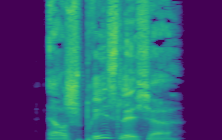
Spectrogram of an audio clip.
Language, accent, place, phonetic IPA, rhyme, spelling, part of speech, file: German, Germany, Berlin, [ɛɐ̯ˈʃpʁiːslɪçə], -iːslɪçə, ersprießliche, adjective, De-ersprießliche.ogg
- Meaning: inflection of ersprießlich: 1. strong/mixed nominative/accusative feminine singular 2. strong nominative/accusative plural 3. weak nominative all-gender singular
